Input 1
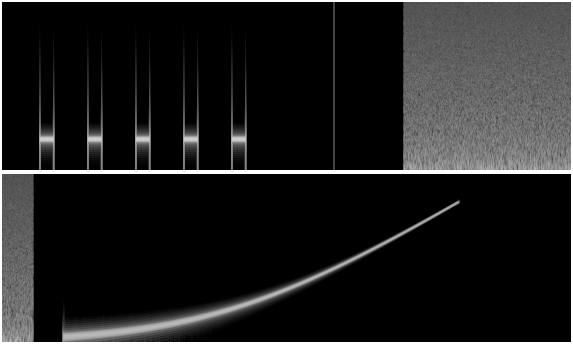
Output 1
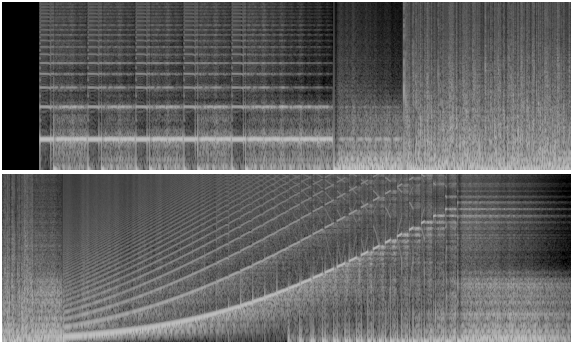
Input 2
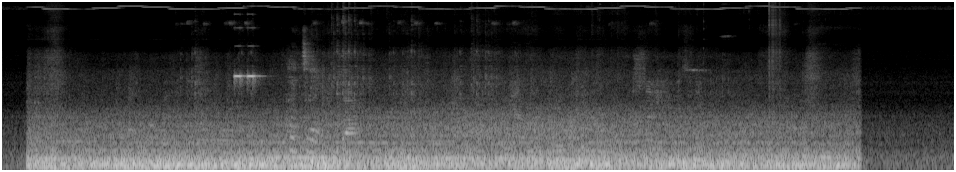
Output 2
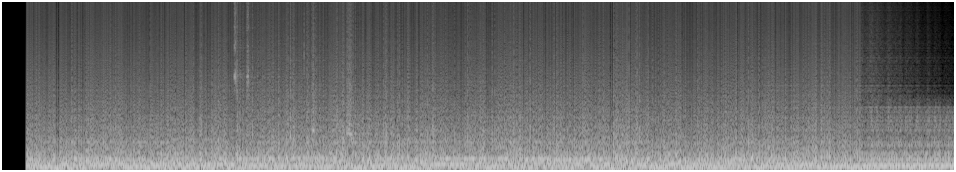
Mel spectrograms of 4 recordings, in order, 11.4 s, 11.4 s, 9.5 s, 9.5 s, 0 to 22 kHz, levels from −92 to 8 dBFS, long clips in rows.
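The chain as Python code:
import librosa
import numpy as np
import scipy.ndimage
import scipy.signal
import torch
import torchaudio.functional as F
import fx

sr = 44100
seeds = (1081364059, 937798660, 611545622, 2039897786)

y = fx.dereverb_blind(x, sr, rt60_s=0.67)
y = fx.low_shelf(y, sr, hz=68.0, db=11.0)
y = fx.filter_lfo_lowpass(y, sr, shape='saw_down', hz=8.3, low_hz=600.0, high_hz=7500.0, q=3.2)
y = fx.schmitt(y, sr, flips_db=-30.5)
y = fx.rev_fdn(y, sr, rt60_s=2.5, lf_ratio=1.0, hf_ratio=0.5, size_ms=32.0, drr_db=7.5)
y = fx.env_flatten(y, sr, amount_pct=100)
y = y * 10.0 ** (-3.0 / 20.0)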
